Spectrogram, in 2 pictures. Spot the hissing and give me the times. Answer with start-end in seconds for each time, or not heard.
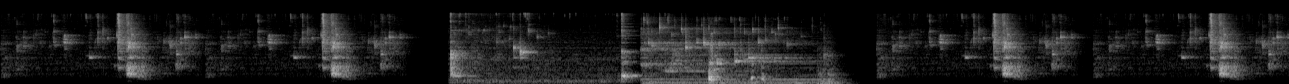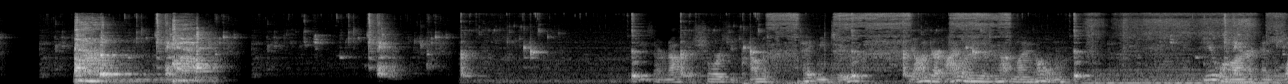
20.6-25.7.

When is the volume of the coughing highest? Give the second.
14 s.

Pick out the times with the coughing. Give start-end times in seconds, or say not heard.
7.0-7.7, 13.6-15.1.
